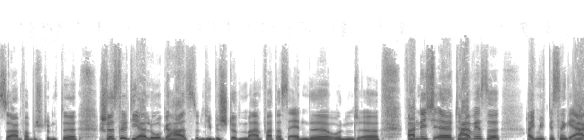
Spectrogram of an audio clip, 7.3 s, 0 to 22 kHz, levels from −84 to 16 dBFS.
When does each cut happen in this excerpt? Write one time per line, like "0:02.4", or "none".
none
